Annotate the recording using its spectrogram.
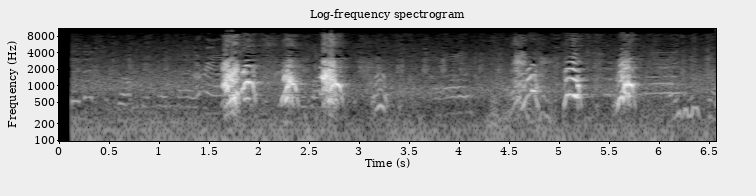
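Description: A dog barking in two runs of short, loud barks: about four close together around two seconds in, then three more near the end.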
